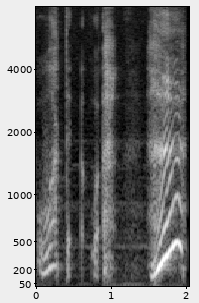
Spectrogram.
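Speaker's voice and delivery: confused stammer rising to a high, loud huh; baffled huh. Retold or imitated. Confused by the shop girl asking about a bag, baffled huh. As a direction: stumble then yelp huh in confusion. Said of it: "I said".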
